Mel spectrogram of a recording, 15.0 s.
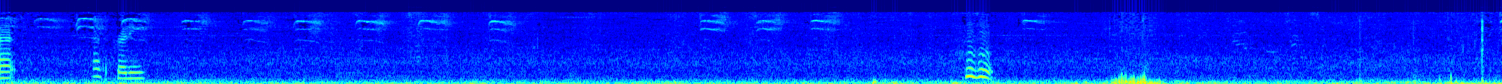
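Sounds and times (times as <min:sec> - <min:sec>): bird chirping: 0:00.0 - 0:05.9, 0:07.0 - 0:08.5, 0:09.7 - 0:10.6
steady low rumble: 0:00.0 - 0:15.0.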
